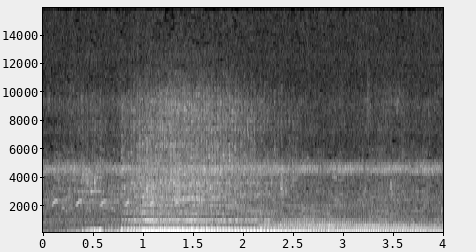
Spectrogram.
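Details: A single powerful, low growling bellow swells after half a second and rumbles on for about two seconds: a big male American alligator in Brazos Bend State Park, Texas, USA, responding to another gator as mating season opens; soft bird chirps early.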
